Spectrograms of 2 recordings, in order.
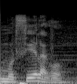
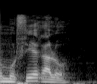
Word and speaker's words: murciélago: ¿Por qué dices tú murciélago? – Porque se dice así. – ¿Y por qué no decimos murciégalo? – Porque no se dice así.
